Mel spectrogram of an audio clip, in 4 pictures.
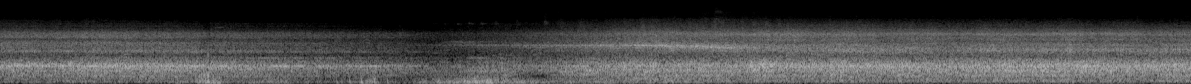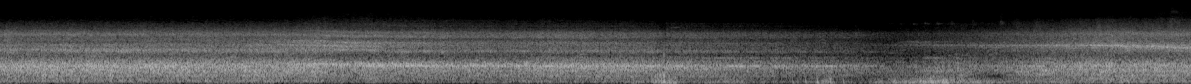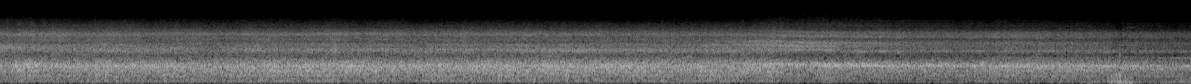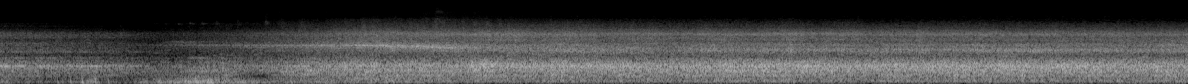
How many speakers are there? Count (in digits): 0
